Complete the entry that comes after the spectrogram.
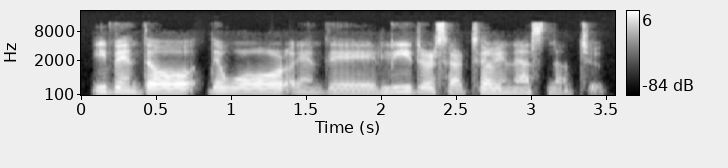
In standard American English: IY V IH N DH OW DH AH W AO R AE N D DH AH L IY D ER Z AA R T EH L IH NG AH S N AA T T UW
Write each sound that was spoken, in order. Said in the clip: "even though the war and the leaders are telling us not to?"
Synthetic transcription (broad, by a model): IY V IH N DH OW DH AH W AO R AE N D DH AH L IY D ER S AA R T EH L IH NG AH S N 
